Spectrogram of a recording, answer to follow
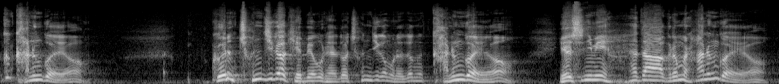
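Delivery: high, ringing certainty from the pulpit; impassioned preacher, pitch pushed up; forceful preaching. Real, not acted. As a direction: declare it as beyond all question.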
